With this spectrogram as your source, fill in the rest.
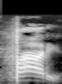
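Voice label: stop, Brazilian Portuguese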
